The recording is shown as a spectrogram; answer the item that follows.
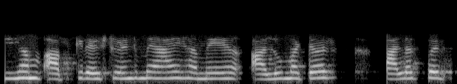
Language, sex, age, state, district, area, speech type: Hindi, female, 18-30, Uttar Pradesh, Varanasi, urban, conversation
